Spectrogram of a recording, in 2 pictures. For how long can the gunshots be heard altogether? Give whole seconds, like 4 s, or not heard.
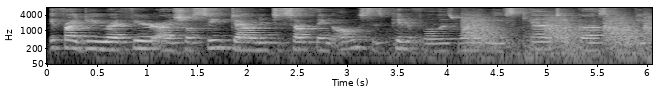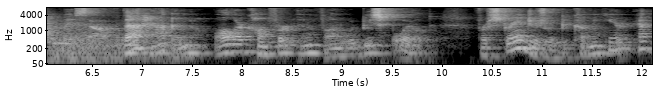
2 s.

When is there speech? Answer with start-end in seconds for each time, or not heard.
0.0-12.0.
